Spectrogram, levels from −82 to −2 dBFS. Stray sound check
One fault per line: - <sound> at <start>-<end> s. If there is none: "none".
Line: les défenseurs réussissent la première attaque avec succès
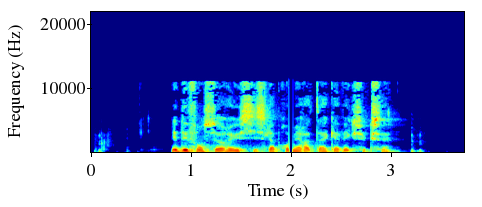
- dropout at 2.0-2.0 s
